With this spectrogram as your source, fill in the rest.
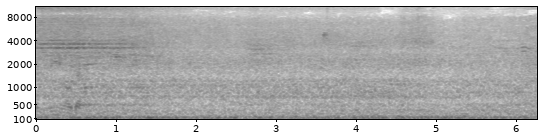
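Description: A motorcycle engine buzzes close by.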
